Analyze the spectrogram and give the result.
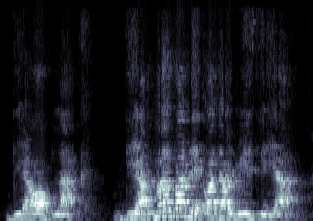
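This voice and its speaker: A man with an African accent debates casually, cutting in to press his point. His voice is high and bright, picked up at a distance in an echoey room. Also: normal speed. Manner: argumentative, interjecting. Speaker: talk show panelist.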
